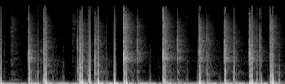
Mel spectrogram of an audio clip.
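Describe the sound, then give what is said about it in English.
Quick, sharp hand claps in uneven clusters of two and three, imitating a horse galloping through a forest, beating out a galloping hoofbeat rhythm at a brisk, steady pace, loud and with no voices. “My worst impression of clapping ever.”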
